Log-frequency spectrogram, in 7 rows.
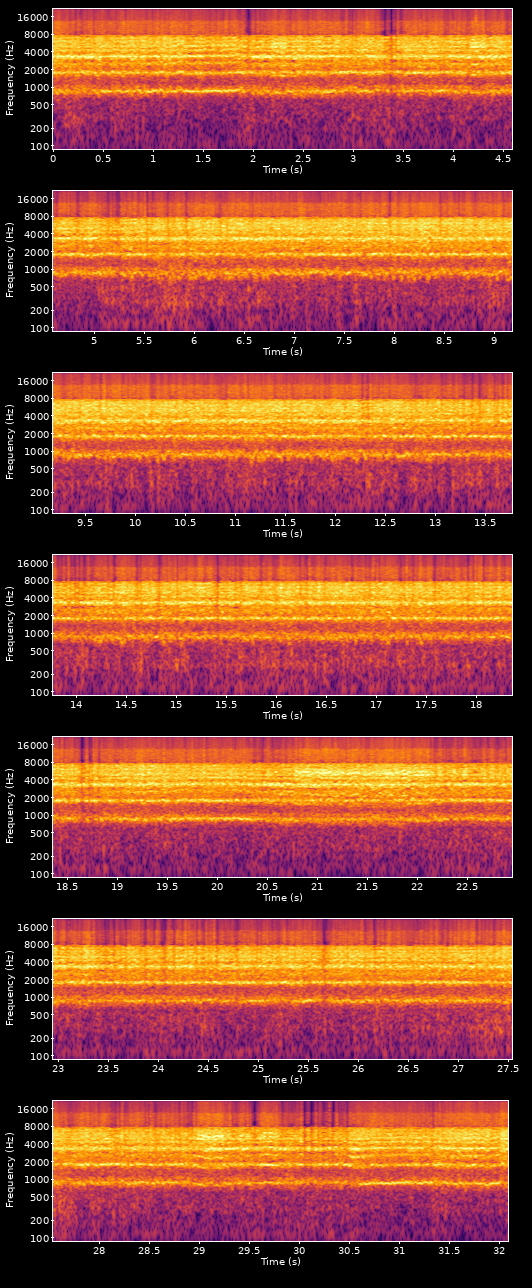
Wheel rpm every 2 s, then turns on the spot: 230, 230, 230, 230, 230, 230, 230, 230, 230, 230, 220, 230, 230, 230, 230, 230.
none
